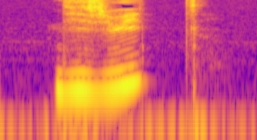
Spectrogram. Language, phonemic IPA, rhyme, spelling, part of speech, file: French, /di.z‿ɥit/, -it, dix-huit, numeral, Fr-dix-huit.ogg
- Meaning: eighteen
